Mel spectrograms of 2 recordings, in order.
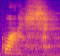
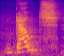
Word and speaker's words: gouache: take a step back it's pronounced gouache i can't tell you how many times i've heard gauche guachi gucci like that i've i've heard so many different ways of how it's pronounced it's gouache just like you're washing your clothes in the washing machine but with a gu in front of it gouache now what a gouache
